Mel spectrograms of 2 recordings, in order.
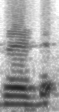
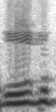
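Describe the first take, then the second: First: The vowel is short, like 'red'. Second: The vowel is long, like 'reed'. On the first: The speaker calls it right. "जब इसको pronounce करते हैं तो हम इसको रेड बोलते हैं" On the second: The speaker calls it wrong. "इसे रीड पढ़ते बहुत लोग"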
